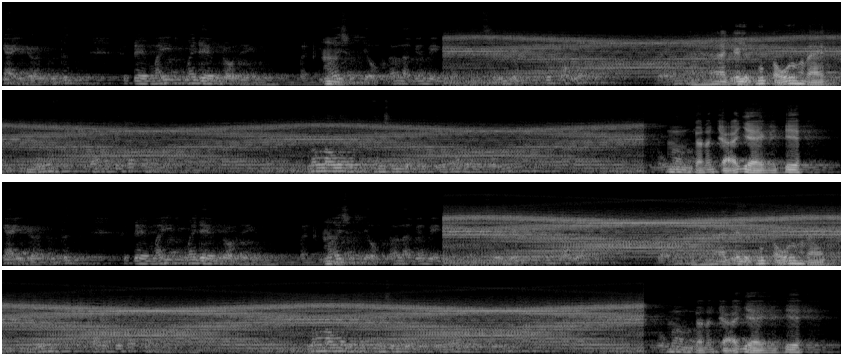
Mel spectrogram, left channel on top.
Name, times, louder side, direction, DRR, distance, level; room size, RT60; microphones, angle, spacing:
voice 1, 0.0-2.7 3.0-5.9 6.5-7.5 8.7-10.4 10.9-11.2 11.4-13.8 14.9-15.3, left 1 dB, 60° left, -1 dB, 4.3 m, -38 dB
sound 1, 4.4-14.8, right 6 dB, 30° right, 0.7 m, -33 dB
voice 2, 6.8-8.3 8.6-8.8 15.0-16.4, left 4 dB, 90° left, 12 dB, 0.6 m, -29 dB
23.5 x 21.5 x 5.6 m, 1.5 s
head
